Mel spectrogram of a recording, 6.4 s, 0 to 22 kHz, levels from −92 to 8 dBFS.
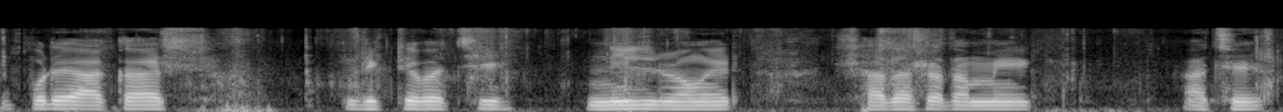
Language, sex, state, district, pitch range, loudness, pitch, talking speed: Bengali, male, West Bengal, Cooch Behar, 120-130 Hz, -15 LUFS, 125 Hz, 95 wpm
